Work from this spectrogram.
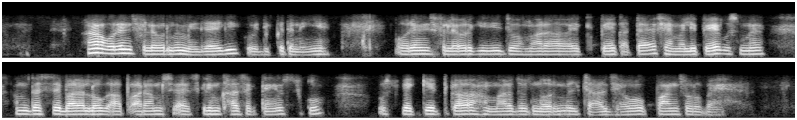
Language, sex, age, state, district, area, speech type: Hindi, female, 18-30, Rajasthan, Nagaur, urban, conversation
